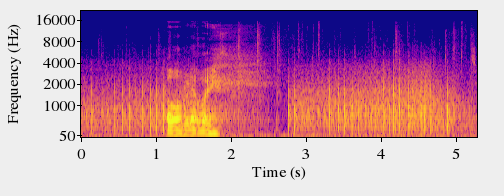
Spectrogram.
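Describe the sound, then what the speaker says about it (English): Distant gunfire in PUBG: Battlegrounds rattles in steady rapid bursts of sharp pops. A brief spoken remark cuts across, then the far-off shooting carries on in a regular rhythm. "I heard other shots, though, coming from south, 170."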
